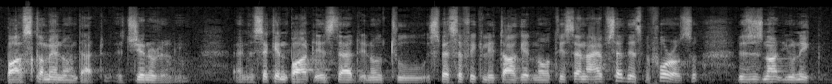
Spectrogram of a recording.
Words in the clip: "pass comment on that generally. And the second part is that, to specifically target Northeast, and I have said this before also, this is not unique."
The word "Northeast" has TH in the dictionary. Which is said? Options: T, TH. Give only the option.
T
